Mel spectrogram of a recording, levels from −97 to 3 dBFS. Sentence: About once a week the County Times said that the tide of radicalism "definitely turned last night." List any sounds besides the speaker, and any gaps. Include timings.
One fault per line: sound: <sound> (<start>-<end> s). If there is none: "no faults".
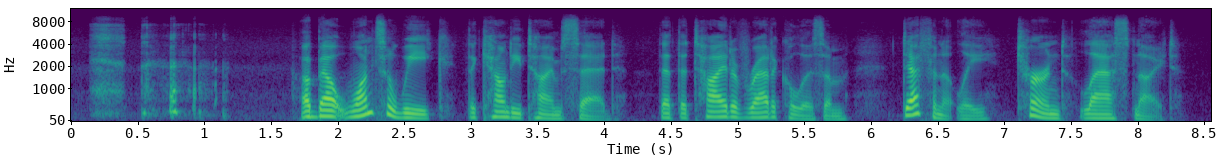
sound: laugh (0.1-1.2 s)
